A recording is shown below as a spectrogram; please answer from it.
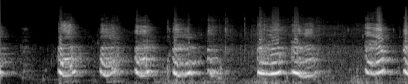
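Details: Captive sea lions at the National Seal Sanctuary, Cornwall, 24 March 2010, where two Patagonian sea lions, Diego and Noito, live with a Californian sea lion, André: eight loud, hoarse barks, steady and quick, about two per second, after a brief quiet start.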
